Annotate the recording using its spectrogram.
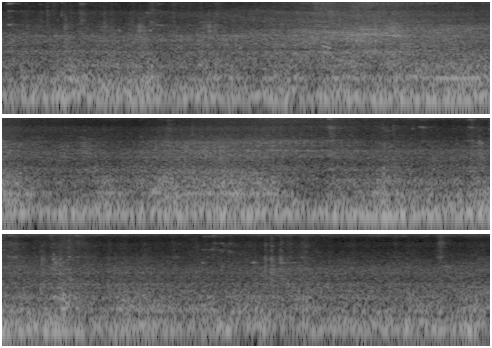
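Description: Steady low rumble of a moving songthaew (pickup-truck taxi): engine and road noise heard from its open rear passenger bed.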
